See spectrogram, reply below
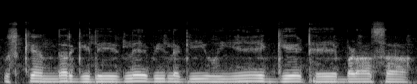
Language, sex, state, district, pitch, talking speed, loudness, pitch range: Hindi, male, Uttar Pradesh, Lucknow, 130 Hz, 170 wpm, -15 LUFS, 125-135 Hz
